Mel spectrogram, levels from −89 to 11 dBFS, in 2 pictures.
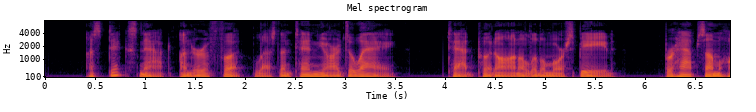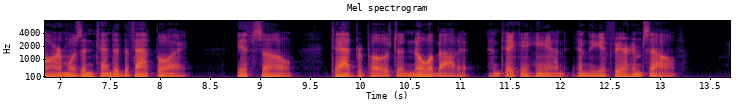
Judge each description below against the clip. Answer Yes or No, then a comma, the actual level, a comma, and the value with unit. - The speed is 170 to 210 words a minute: Yes, average, 185 wpm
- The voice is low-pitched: Yes, very low, 85 Hz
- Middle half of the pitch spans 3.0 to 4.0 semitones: No, average, 5.3 semitones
